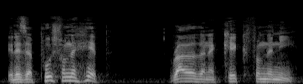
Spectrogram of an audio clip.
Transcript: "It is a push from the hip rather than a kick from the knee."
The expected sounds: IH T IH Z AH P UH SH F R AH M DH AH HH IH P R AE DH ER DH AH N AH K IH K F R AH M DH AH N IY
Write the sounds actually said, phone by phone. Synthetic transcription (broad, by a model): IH T IH Z AH P UH SH F R AH M DH AH HH IH P R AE DH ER DH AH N AH K IH K F R AH M DH AH N IY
